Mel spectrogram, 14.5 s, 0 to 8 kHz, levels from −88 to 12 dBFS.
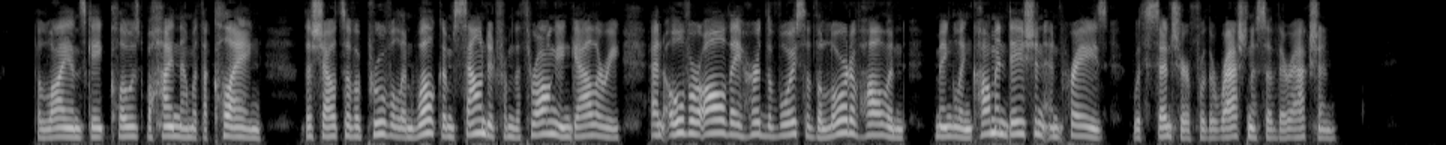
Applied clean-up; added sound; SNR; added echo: none; none; none; none.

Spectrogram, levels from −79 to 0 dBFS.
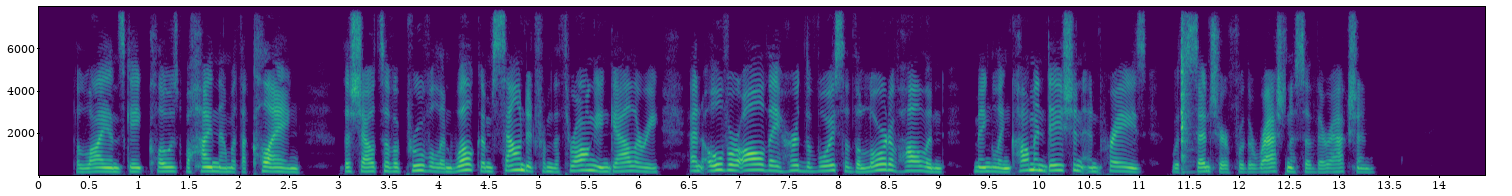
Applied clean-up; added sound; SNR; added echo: none; Snare drum; 8 dB; none.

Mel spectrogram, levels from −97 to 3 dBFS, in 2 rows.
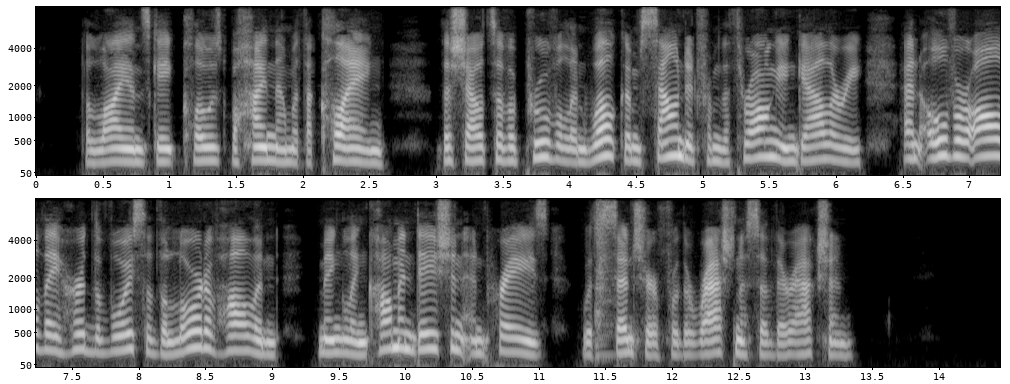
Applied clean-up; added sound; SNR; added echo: neural separator model SepFormer DNS4.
